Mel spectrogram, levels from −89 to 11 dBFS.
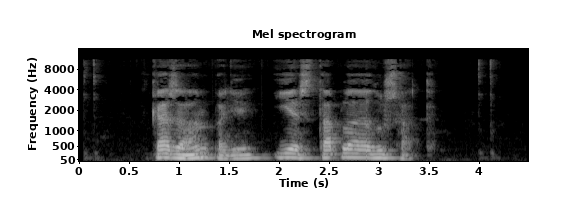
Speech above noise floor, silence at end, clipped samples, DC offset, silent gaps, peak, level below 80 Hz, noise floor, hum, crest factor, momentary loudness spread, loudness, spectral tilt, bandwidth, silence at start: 45 dB; 1 s; under 0.1%; under 0.1%; none; -8 dBFS; -52 dBFS; -68 dBFS; none; 18 dB; 10 LU; -24 LUFS; -6 dB/octave; 11.5 kHz; 0.75 s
